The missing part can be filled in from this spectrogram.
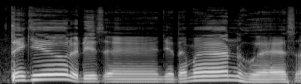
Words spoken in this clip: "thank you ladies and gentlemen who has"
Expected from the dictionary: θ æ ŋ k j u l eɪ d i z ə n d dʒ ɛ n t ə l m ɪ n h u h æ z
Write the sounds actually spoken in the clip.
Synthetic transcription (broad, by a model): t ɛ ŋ k j u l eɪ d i s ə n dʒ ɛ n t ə m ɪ n h u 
